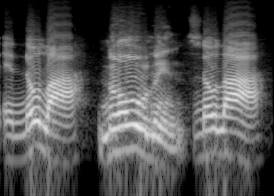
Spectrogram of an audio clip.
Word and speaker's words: New Orleans: no La New Orleans no lie you gotta say it like them people say No Lie New Orleans is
